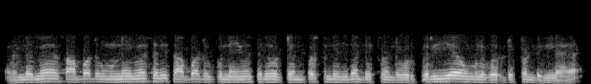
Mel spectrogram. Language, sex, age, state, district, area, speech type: Tamil, male, 60+, Tamil Nadu, Sivaganga, urban, conversation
